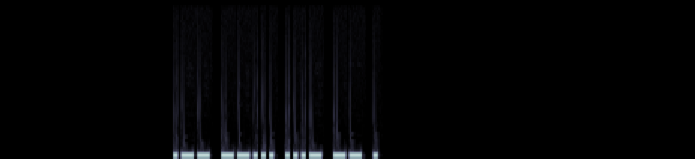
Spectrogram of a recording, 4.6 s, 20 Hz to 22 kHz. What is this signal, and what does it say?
Morse code, heard as a keyed tone, about 44 wpm, 700 Hz. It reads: W7VME
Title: USA Call Signs - 5 Characters - Repeated 3x - 45wpm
